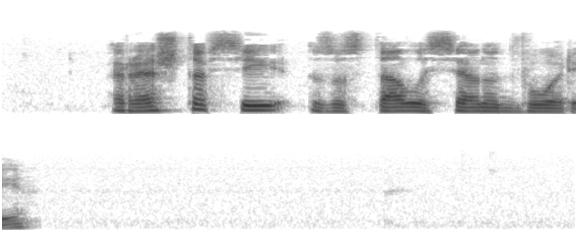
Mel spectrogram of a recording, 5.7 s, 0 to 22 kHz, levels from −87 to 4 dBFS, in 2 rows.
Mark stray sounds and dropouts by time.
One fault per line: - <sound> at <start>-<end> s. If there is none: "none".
none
